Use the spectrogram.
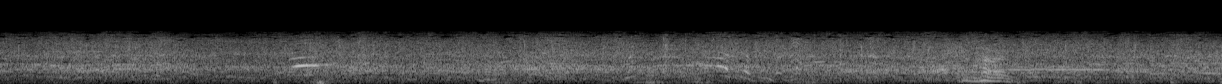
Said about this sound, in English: This time shout when you clap. Shout with your voice. Like the sound of mighty rivers and waters pouring.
